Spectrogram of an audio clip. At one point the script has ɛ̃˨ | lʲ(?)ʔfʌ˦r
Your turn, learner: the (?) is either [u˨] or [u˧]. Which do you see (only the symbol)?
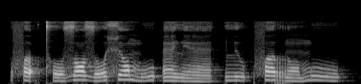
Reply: u˧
